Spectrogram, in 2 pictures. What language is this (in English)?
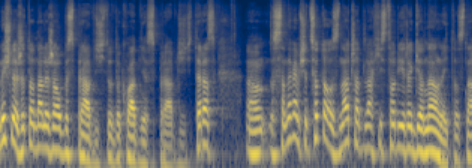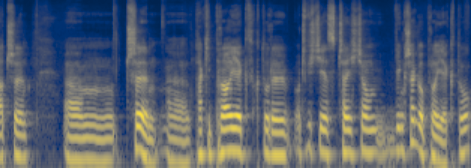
Polish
